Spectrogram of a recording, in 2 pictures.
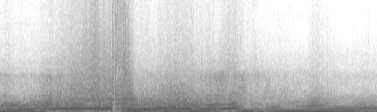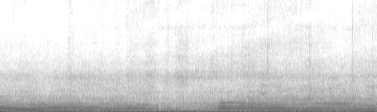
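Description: Car engine accelerating hard on a drag strip run. The revs climb and drop sharply at gear changes about two and four seconds in, then climb slowly and steadily through a long pull.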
